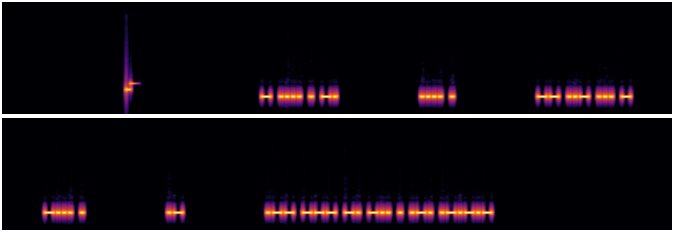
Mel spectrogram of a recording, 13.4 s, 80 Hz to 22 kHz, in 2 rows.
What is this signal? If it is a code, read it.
Morse code, heard as a keyed tone, about 38 wpm, 700 Hz. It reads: THEN HE MUST BE A WONDER.
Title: 4x Word-Spacing - Sentences from Top 500 Words - 40wpm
